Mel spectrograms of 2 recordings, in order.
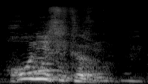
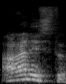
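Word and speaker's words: honest: 그냥 우리가 그냥 첫자들을 읽으려면 잘못하면 호니스트 호네스트 이렇게 읽고 있었어요. 근데 엣치가 발음 안 나와서 이거를 사일런스라. 무음이라 그래. 호니스트 안 하고 아스트 따라서 하세요.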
